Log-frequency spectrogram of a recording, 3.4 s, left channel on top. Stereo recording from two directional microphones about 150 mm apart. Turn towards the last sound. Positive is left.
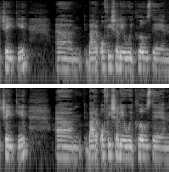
turn(degrees=15)  # may be behind; listen again after turning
